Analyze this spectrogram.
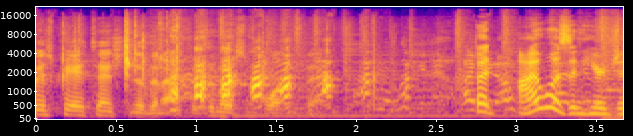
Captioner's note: laughs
